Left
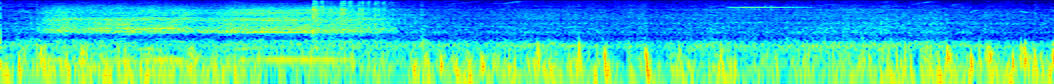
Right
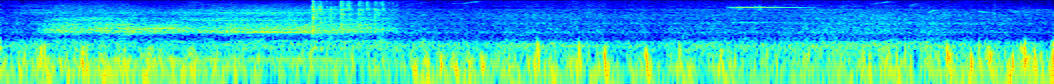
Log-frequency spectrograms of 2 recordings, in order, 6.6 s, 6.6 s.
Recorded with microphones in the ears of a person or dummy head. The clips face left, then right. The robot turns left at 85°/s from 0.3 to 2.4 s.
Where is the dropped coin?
30° right (ahead or behind), 4.5 m; by 2.4 s 10° left (ahead or behind), 4.5 m.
